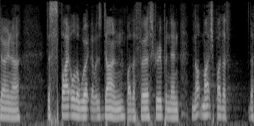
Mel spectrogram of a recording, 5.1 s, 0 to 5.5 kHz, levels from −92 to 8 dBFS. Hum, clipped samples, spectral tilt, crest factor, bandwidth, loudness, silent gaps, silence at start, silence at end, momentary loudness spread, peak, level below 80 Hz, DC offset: none; under 0.1%; -8 dB/octave; 16 dB; 5.4 kHz; -29 LUFS; none; 0 s; 0 s; 9 LU; -12 dBFS; -52 dBFS; under 0.1%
